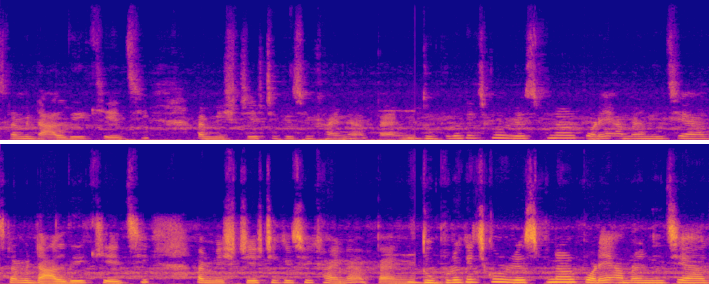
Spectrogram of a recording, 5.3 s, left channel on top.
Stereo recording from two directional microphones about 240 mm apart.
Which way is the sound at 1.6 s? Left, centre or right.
Centre.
